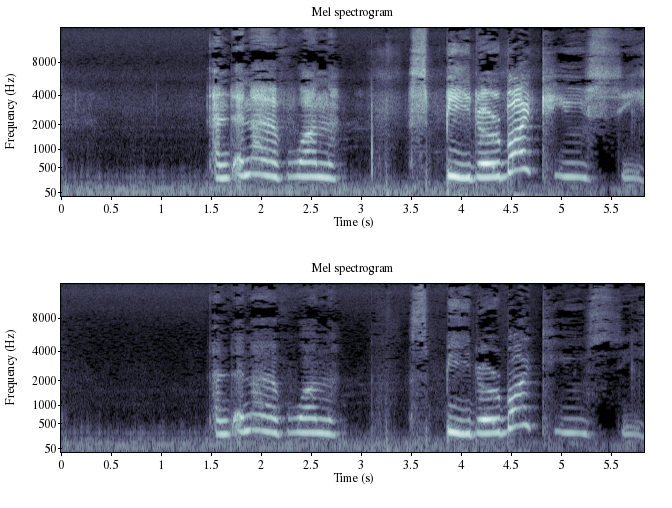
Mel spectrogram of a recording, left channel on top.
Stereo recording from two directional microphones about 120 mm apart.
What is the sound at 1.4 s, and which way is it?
A child's voice, 50° left (ahead or behind).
